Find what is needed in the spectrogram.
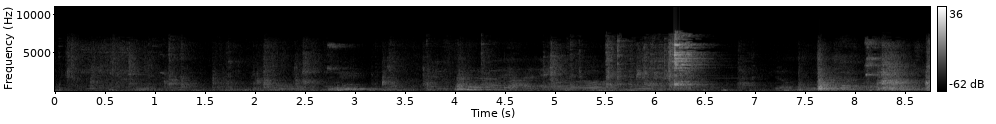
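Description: Clattering and small metallic clinks of drum and stage gear being handled, with one sharp metallic clank about six seconds in.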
